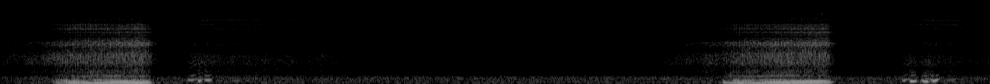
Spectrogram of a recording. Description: 1 year old walker hound named Charlie, snoring his butt off 😁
